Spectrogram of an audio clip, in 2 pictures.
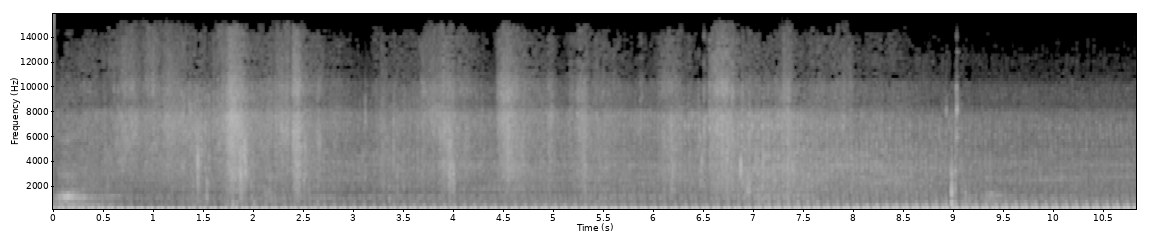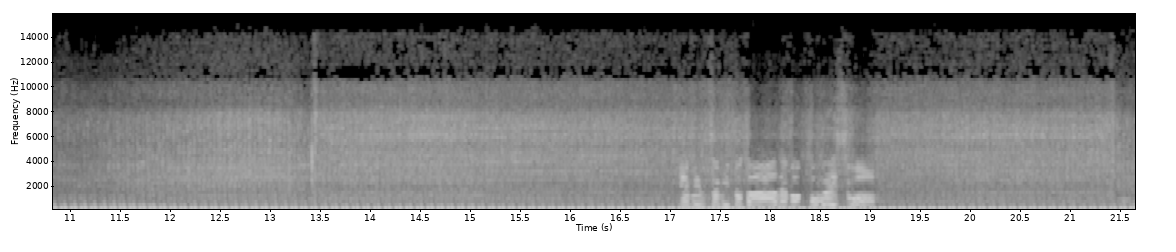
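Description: An engine idles with a fast, steady throb.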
